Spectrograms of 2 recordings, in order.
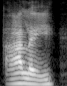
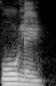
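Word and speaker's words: Aly: It's so it's it's Ali, but people call me Ollie. A L Y. And it honestly infuriates the absolute life of me. It really does. Oolie every time.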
